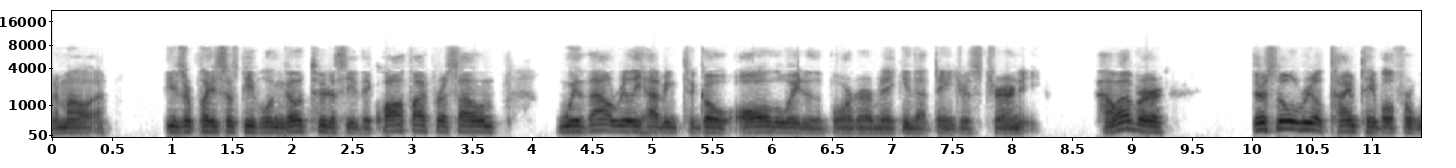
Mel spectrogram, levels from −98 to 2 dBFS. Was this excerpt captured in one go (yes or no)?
yes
